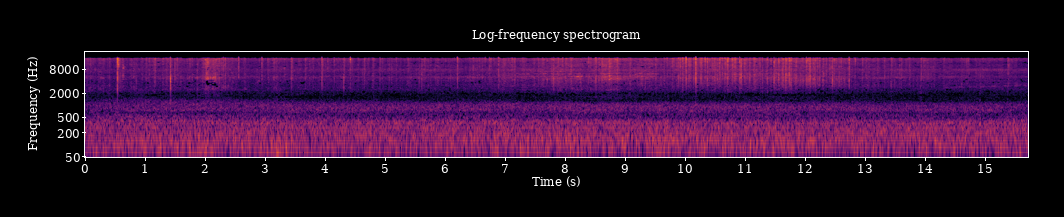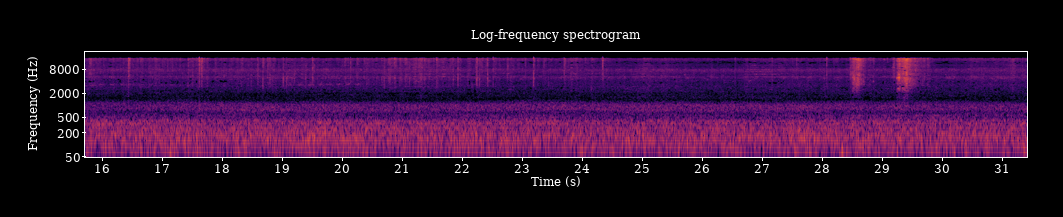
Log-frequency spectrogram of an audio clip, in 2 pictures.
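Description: Charcoal forge fire burning under a steady air blast, a constant low rushing noise with light crackles, as a machete blade heats for hardening. A couple of sharp clicks come near the end.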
